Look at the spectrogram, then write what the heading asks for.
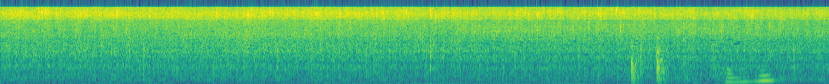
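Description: Chopped onions, tomato and other vegetables sizzling steadily in oil in a frying pan, stirred with a wooden spatula, with a couple of light clicks about five seconds in.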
